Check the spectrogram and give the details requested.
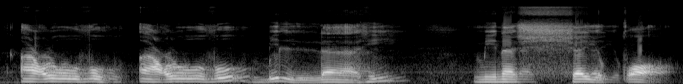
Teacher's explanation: شین میں آواز کو پھیلائیں گے صفت تفشی کی وجہ سے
